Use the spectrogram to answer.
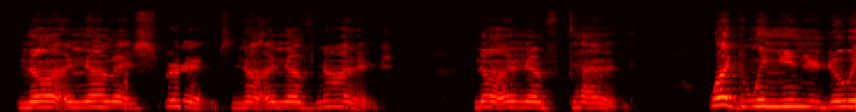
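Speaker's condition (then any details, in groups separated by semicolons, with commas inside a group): Cerebral palsy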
